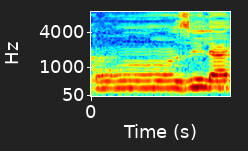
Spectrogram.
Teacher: نون ساکن کے بعد زا حروف اخفا میں سے ہے تو یہاں پر اخفا کریں گے، یعنی غنہ زمانی کر کے پڑھیں گے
